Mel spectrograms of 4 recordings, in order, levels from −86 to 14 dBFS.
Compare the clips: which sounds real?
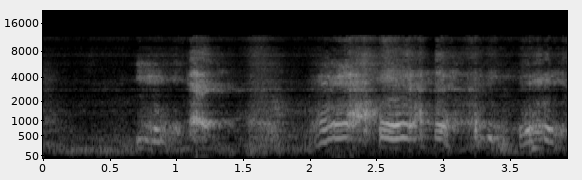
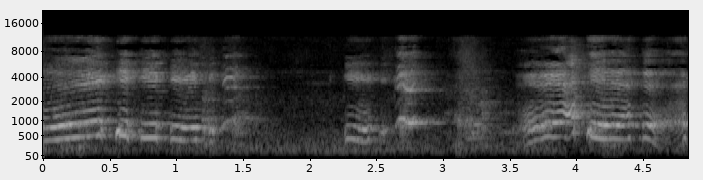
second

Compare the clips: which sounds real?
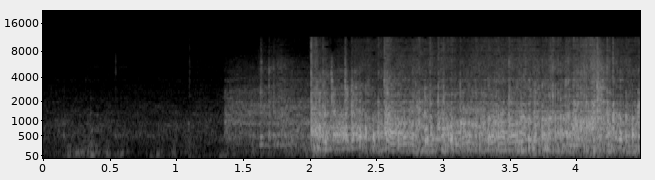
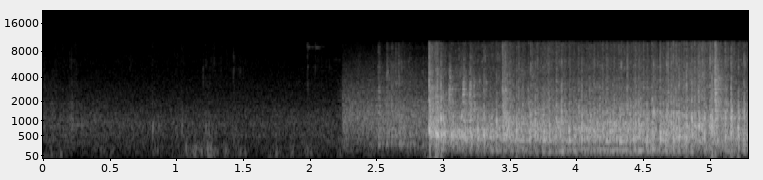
second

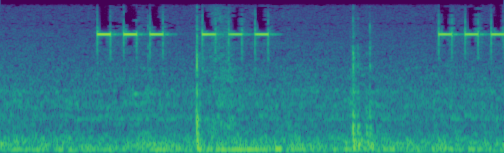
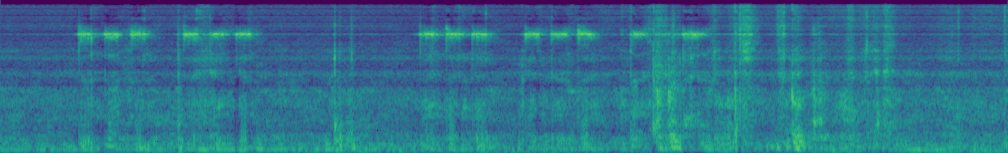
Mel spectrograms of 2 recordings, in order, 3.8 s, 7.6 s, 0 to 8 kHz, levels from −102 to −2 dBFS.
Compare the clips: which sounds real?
first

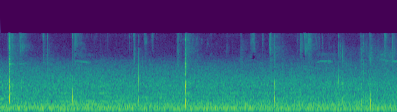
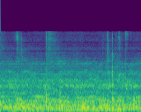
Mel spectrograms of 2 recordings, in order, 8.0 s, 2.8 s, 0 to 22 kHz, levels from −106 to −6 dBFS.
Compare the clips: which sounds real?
first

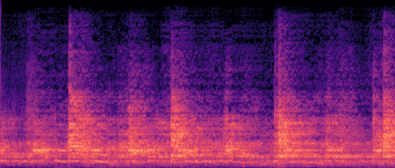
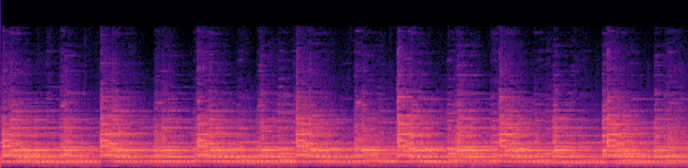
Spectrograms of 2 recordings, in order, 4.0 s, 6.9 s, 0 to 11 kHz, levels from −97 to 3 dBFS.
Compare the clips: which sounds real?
second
